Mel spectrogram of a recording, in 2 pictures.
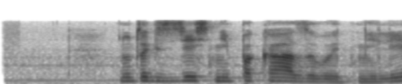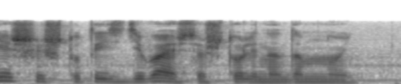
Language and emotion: Russian, angry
